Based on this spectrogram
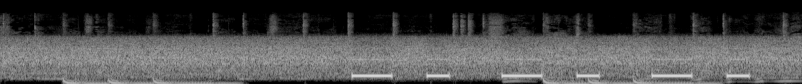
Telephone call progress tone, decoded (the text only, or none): congestion tone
